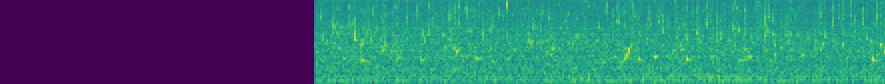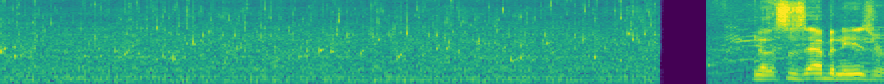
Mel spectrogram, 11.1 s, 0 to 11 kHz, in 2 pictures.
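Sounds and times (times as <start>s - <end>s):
water dripping: 2.0s - 9.7s
floodwater flowing and trickling: 2.0s - 11.0s.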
